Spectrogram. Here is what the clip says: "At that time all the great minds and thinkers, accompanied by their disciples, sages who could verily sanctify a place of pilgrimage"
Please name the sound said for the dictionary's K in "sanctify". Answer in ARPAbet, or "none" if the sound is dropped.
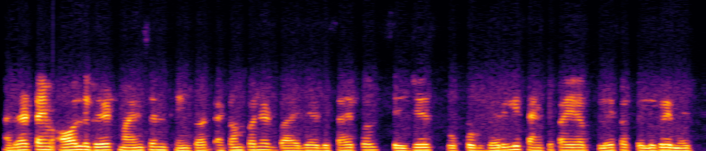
K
